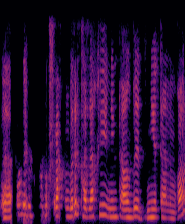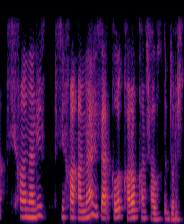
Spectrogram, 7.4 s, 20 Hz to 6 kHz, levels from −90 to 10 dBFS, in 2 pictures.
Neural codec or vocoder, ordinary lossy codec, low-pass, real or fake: codec, 16 kHz in and 24 kHz out, 1.1 kbps, FireRedTTS-2 codec; none; 5.4 kHz; fake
